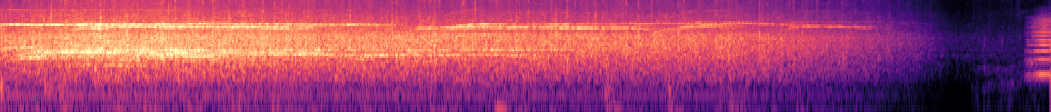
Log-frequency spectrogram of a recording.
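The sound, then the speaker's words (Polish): Loud, dense applause from a crowd with some whoops, sustained for about nine seconds before gradually fading out to silence, followed by a brief musical sting at the very end. “Wielkie brawa raz jeszcze.”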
